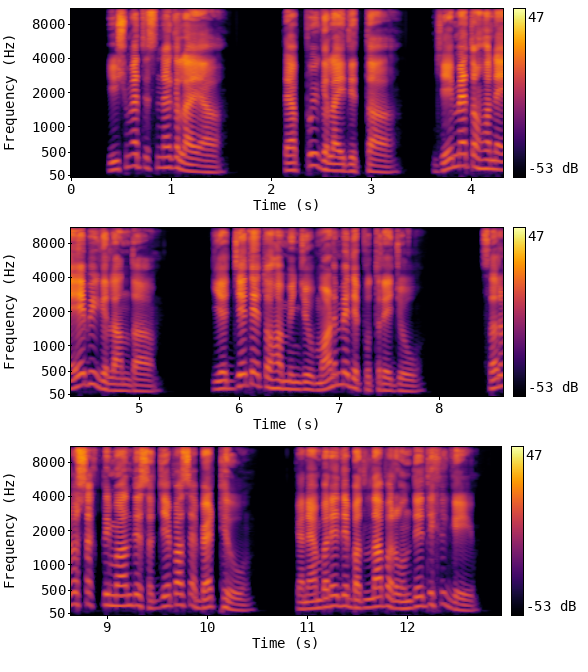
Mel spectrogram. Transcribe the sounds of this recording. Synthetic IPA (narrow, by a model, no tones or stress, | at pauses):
jiːsuɛ̃t̪̬ɪsnɛ̃ɡɐlaːja | t̪ɛɐpːuiɡɐlaːid̪ɪt̪ːa | d͡ʒeːmɛ̃t̪ʊɦãnɛ̃eːbʱiɡɐlãːnd̪a | kiɐd͡ʒet̪̬et̪ʊɦãmɪ̃nd͡ʒomaːɽ̃ʊmẽd̪epʊt̪ːɾed͡ʒo | sɐɾʋəsɐk̚t̪imaːnd̪esɐd͡ʒep̬aːsɛbɛːʈʰeo | kɐnɛɐ̃məɾed̪ebɐd̪lap̬ɐɾʊ̃nd̪ed̪ɪkʰɡeː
